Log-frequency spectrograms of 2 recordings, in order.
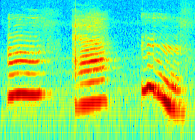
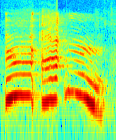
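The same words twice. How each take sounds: First: The sounds are said slowly and separately. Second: The sounds are said quickly, run together.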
